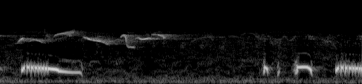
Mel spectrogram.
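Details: Spotted dove during a decoy session, as a wild resident bird confronts the decoy. A long drawn, gently falling coo is followed after a pause by short clipped notes and another long coo. High twittering from another bird overlaps.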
